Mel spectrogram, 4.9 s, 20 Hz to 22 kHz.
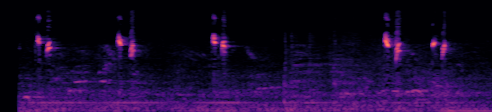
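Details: Wild European goldfinch in Jijel, 2023, singing bright, high, tinkling chirps in quick pairs and clusters about once a second, over a faint low steady hum.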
